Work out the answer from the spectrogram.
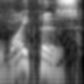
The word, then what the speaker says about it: Ypres: They struggle with the pronunciation of the E, the Y. And I guess with silent S so many just call it Wipers.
